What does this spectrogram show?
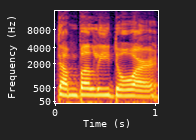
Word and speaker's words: Dumbledore: It's pronounced dumbly door.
